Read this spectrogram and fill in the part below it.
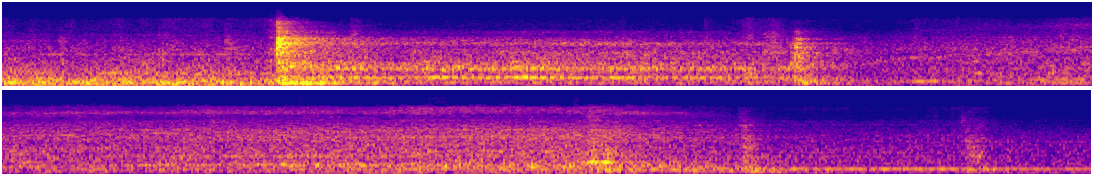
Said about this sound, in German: Der Kran hebt den Beton nun in die Baugrube. Dort wird er von den Bauarbeitern gleichmäßig verteilt.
